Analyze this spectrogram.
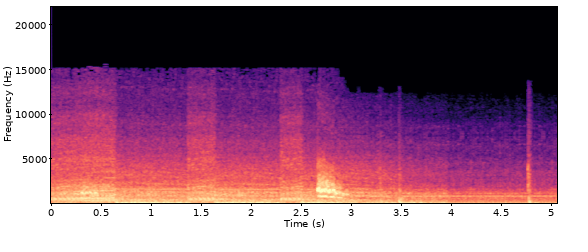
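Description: A car engine idles and revs.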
